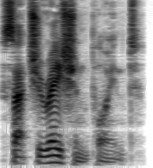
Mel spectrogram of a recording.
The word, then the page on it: saturation point: British English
